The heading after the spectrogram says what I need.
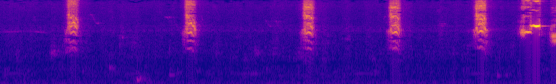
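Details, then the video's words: Chick begging calls of the Double-collared seedeater, played to train males: six short, harsh, high chips spaced almost evenly about one second apart, with a whistled phrase just starting at the end. "Tui Tui Zel Zel com Piado de Filhote Para Encarte de Coleiro Pardos!!!"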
